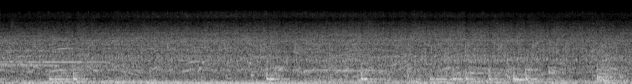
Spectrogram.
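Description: A farm tractor's engine running low and steady as it pulls a tram of riders past. It is heard under the chatter of a crowd, with music in the background.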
